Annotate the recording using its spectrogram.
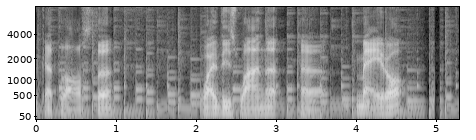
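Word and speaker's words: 迷路: While this one, meiro, by the way, accented on the first syllable, so be careful.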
